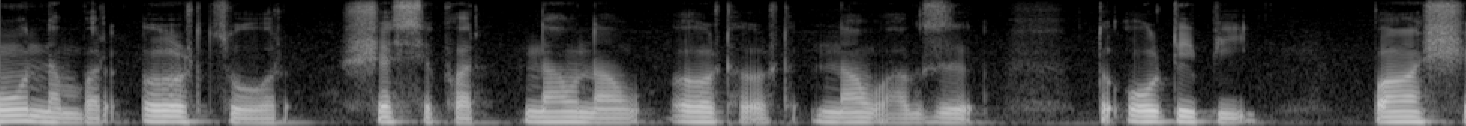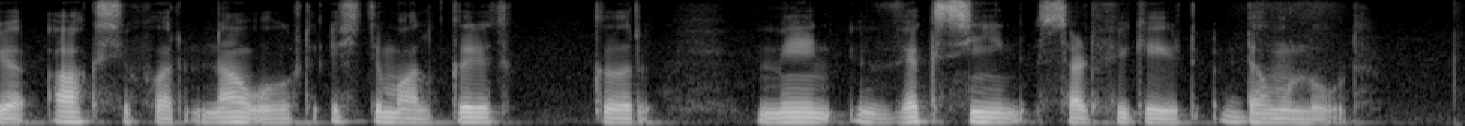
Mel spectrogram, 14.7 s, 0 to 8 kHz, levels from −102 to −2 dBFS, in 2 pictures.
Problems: background sounds at intervals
